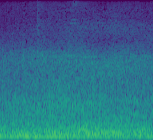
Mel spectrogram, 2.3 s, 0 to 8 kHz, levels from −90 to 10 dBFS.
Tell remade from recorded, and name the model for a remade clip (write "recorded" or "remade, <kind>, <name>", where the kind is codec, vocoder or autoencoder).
recorded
